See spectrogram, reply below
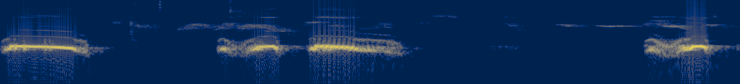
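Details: Spotted dove calling, used to rouse newly kept doves into singing: mellow low coos, a drawn-out falling note, then a short note joined to a longer slurred coo, a silent gap, and a final burry note; no other sounds.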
